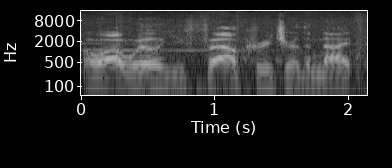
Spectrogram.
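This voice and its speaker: An actor playing a gruff, skeptical male cowboy in a video game, speaking in a dry, blunt, sarcastic way. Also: mid-range voice, fairly even intonation, normal speed, a little hiss or hum, lightly acted. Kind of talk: video game cutscene acting.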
